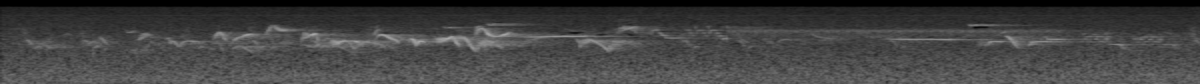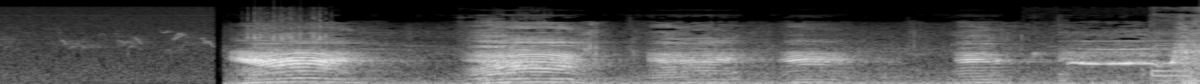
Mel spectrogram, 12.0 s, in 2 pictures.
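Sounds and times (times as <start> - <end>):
faint steady outdoor hiss: 0.0 - 7.1
small birds chirping: 0.0 - 7.1.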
